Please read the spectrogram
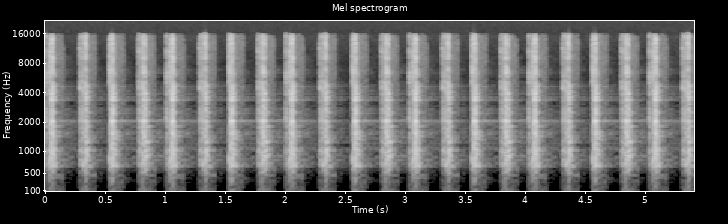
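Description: Ticking clock sound effect, sharp, even ticks at about four a second.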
